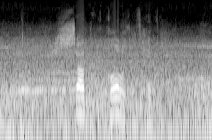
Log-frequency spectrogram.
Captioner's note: sceptical mumbling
